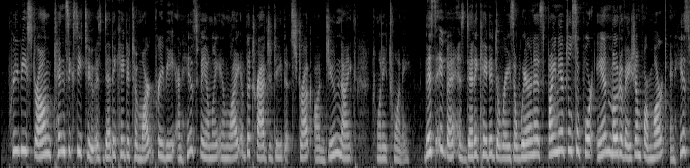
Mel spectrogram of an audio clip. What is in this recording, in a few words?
Promo; Priebe Strong 2020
